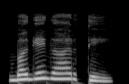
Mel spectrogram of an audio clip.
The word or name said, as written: ಬಗೆಕಾರ್ತಿ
